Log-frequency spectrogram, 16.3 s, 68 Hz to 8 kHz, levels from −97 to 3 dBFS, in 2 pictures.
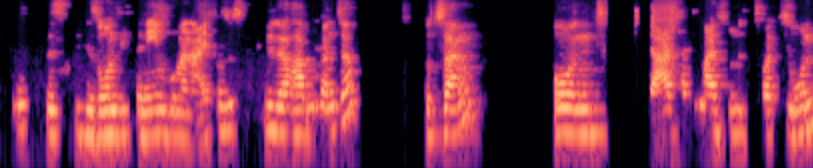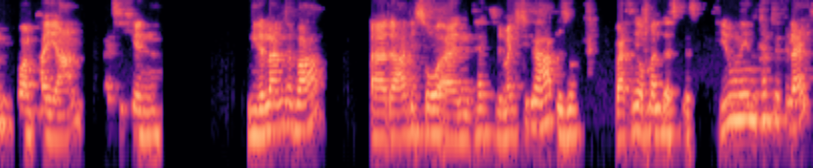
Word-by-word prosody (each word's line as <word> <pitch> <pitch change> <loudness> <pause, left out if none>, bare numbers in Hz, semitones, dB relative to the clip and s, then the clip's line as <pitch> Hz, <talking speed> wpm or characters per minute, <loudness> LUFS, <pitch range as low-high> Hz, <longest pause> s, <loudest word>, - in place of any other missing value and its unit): zu, 415 0 -3 0.2
dass 175 0 0
die 190 - -11
Personen 175 0 +2
sich 175 +1 -7
benehmen, 175 +1 +3
wo 170 0 -4
man 160 -1 +2
Eifersuchtsgefühle 195 +3 -1
haben 180 +1 +3
könnte, 200 - +1 0.7
sozusagen 180 +1 +2 0.7
und 185 -1 +2 0.5
ja - - +5
ich - - +1
hatte 410 - -8
mal 180 0 +4
so 180 -1 -10
'ne 175 -1 -8
Situation 180 +6 -2
vor 185 - +2
ein 180 0 -1
paar 175 0 +4
Jahren, 155 -2 +3 0.2
als - - -7
ich 370 - -9
in 175 -1 +1 0.9
Niederlande 205 +5 +2
war, 210 0 +2 0.4
äh, 165 0 +5
da 165 -1 +4
hatte 180 +2 0
ich - - 0
so 180 0 +2
ein 155 -2 +2
Techtelmechtel 175 +1 -3
gehabt. 220 -1 +3
Also 180 0 -1
ich - - -12
weiß 165 0 +1
nicht, 200 - +2
ob 180 - -1
man 185 0 +1
das 190 +1 -1
als 165 - -7
Beziehung 225 +8 -2
nehmen 275 0 +2
könnte 270 0 -3
vielleicht. 220 -4 +1
180 Hz, 180 wpm, -16 LUFS, 175-200 Hz, 0.9 s, ja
